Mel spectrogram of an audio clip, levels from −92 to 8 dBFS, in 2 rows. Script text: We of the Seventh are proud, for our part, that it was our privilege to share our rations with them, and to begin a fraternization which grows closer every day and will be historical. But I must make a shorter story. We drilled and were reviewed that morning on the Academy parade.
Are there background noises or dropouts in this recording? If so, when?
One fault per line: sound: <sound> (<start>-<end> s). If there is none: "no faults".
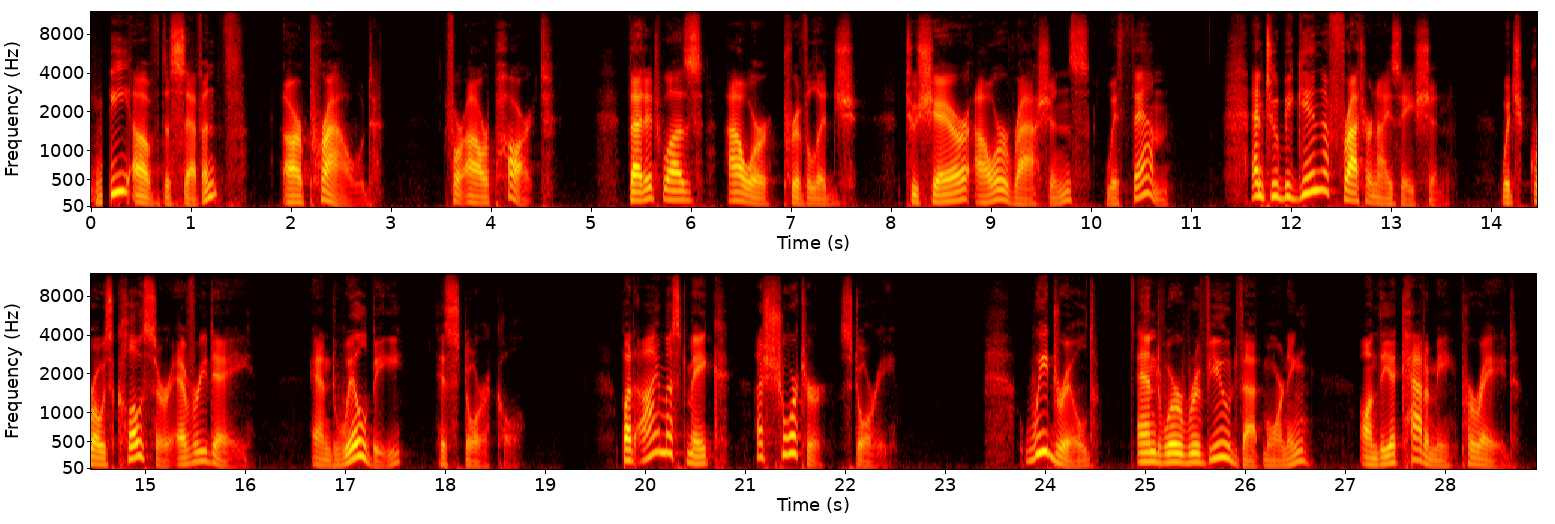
sound: dropout (0.1-0.2 s)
